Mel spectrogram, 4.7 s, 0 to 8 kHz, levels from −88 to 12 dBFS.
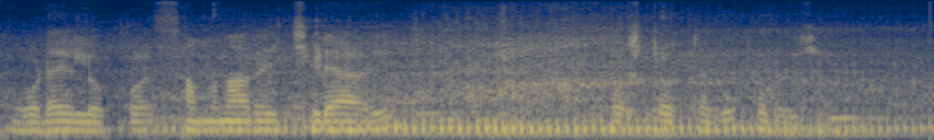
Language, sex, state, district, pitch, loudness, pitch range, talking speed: Odia, male, Odisha, Sambalpur, 150 Hz, -18 LUFS, 145-160 Hz, 100 wpm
